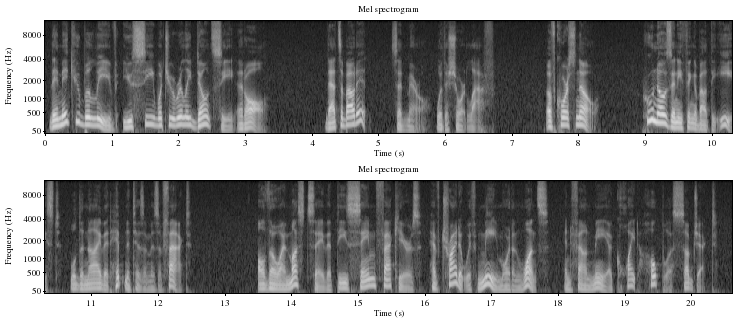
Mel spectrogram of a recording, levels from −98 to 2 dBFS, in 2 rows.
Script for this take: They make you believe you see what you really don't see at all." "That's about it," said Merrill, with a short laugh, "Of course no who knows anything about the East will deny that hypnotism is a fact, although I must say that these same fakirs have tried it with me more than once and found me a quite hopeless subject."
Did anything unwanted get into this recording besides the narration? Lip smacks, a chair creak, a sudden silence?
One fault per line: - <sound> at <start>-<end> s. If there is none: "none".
none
